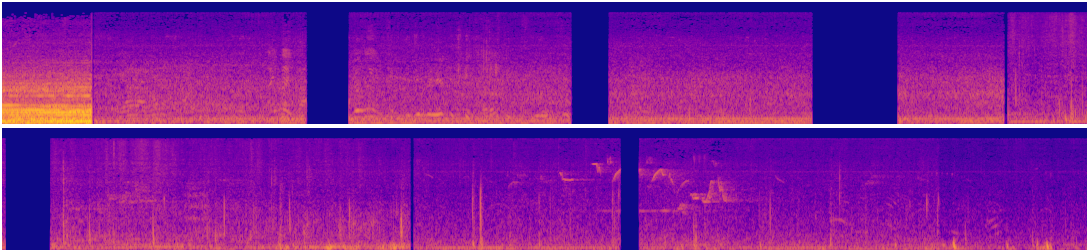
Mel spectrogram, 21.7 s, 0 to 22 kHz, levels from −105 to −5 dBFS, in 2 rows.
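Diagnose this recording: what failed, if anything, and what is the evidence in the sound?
Five dropouts to silence occur on the wireless playback link, at 3.05 s (0.43 s), 5.70 s (0.38 s), 8.10 s (0.87 s), 10.89 s (0.45 s) and 17.04 s (0.19 s), each followed by resumed sound. This is likely a Bluetooth stall: delayed packets emptied the receiving buffer, halting output until retransmissions arrived.

At 20.23 s the sound and its noise floor drop together by about 5 dB in one step, holding at that level to the end. This points to a sudden gain jump in digital processing, likely a gain change applied instantly rather than ramped.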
